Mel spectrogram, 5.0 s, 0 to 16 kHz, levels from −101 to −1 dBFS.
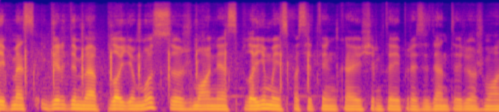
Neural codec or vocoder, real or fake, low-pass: autoencoder, 48 kHz, 128 numbers a frame, DAC-VAE, trained on Japanese speech; fake; 14.4 kHz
